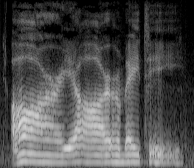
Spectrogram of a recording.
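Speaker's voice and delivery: high stock pirate voice with yar drawn out. Repeating an impression of a pirate: imitating a pirate voice. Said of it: "Olivier's impression of a pirate".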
